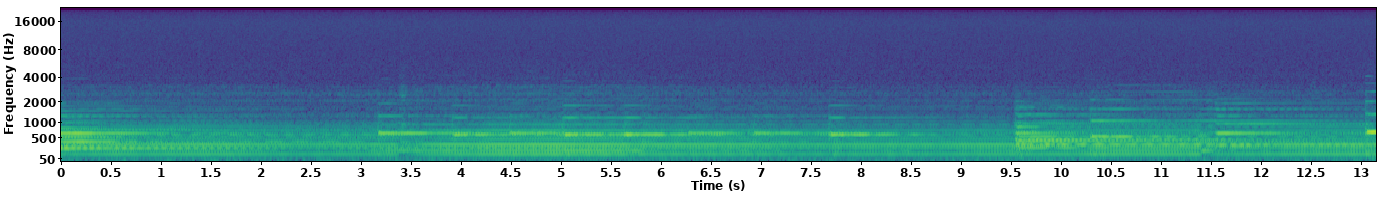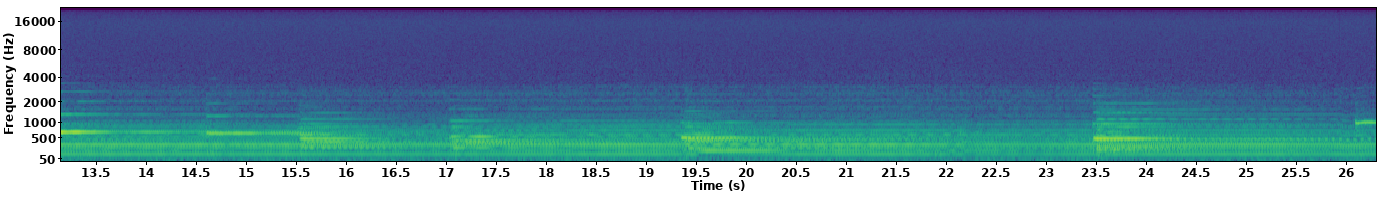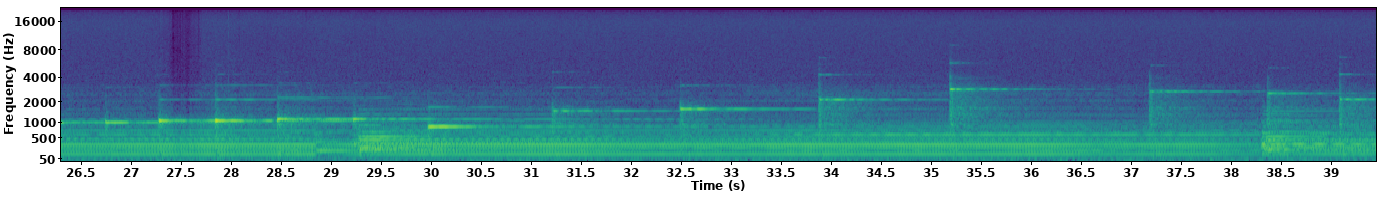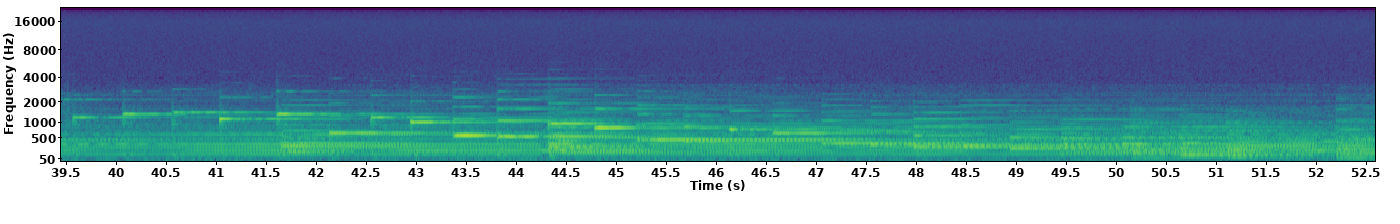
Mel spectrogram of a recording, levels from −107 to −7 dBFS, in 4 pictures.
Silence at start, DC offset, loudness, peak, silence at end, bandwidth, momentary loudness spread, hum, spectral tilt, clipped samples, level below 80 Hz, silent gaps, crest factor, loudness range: 0 s; under 0.1%; -35 LUFS; -16 dBFS; 0 s; over 20 kHz; 11 LU; none; -7.5 dB/octave; under 0.1%; -58 dBFS; none; 18 dB; 8 LU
